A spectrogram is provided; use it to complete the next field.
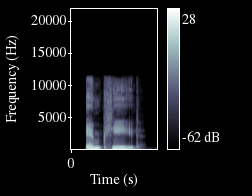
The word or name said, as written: impede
